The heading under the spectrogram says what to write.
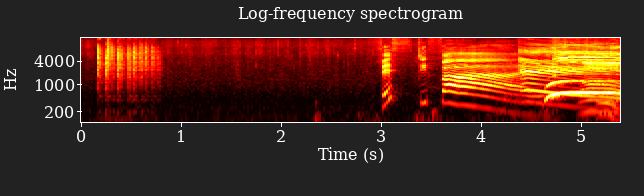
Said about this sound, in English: So roll me a D100, and if it's a 40 or lower, then the cookies are fucked.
